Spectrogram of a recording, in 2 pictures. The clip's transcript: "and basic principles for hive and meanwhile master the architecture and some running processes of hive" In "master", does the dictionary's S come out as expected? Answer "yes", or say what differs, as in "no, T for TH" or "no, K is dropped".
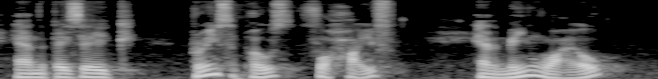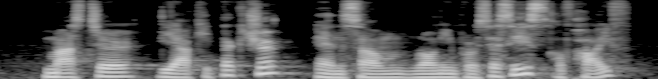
yes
